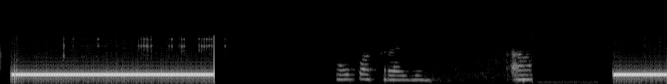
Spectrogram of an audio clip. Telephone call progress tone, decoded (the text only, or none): ringback tone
